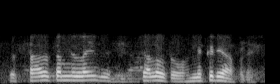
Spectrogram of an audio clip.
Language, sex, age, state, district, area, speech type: Gujarati, male, 30-45, Gujarat, Narmada, rural, conversation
